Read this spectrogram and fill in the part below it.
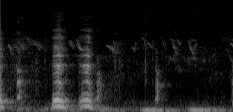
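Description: Close clucking from a hen among chicks, a few short clucks followed by soft low murmuring, faint and intermittent.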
